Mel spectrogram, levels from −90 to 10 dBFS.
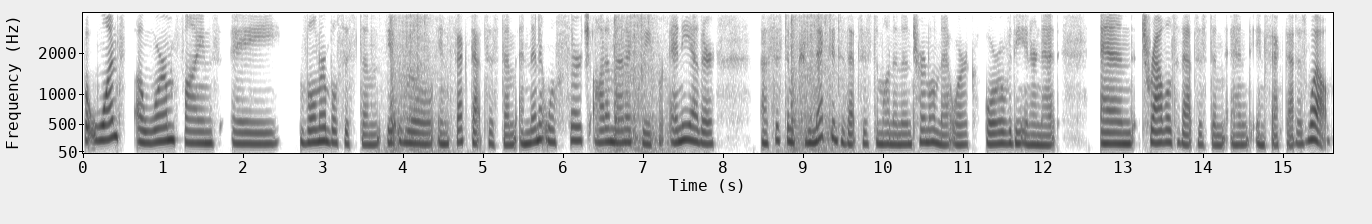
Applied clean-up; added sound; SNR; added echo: none; Drawer open or close; 16 dB; none.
